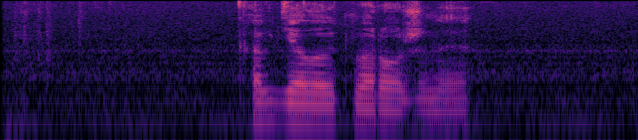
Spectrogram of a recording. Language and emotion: Russian, neutral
